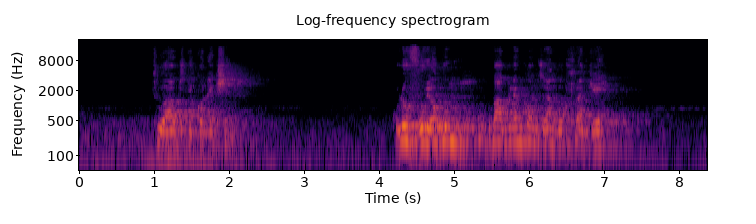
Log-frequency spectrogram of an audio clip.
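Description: A man speaks slowly and solemnly into a microphone in an echoing hall.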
